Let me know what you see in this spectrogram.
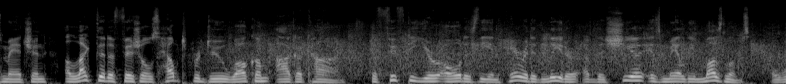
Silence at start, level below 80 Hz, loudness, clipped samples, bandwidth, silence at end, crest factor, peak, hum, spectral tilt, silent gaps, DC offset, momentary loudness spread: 0 s; -56 dBFS; -27 LUFS; under 0.1%; 15.5 kHz; 0 s; 16 dB; -10 dBFS; none; -6.5 dB/octave; none; under 0.1%; 7 LU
